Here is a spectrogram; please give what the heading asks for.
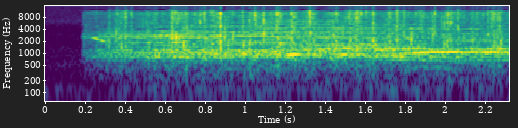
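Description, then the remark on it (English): A large crowd of protesters roars in the streets during the protests in Iran that began September 16, 2022, after the death of Mahsa Jina Amini in police custody: a dense, steady wash of many voices shouting and cheering that starts abruptly and stays loud throughout, with no single voice standing out. “Nigar Moshe Hedi now with a story of anger and defiance that drew big crowds to the streets.”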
